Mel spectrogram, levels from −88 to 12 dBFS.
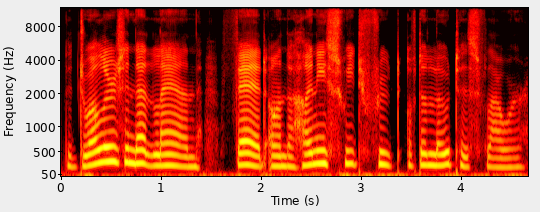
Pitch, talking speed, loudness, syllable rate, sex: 225 Hz, 195 wpm, -17 LUFS, 4.4 syllables/s, female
